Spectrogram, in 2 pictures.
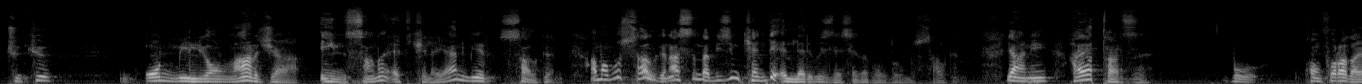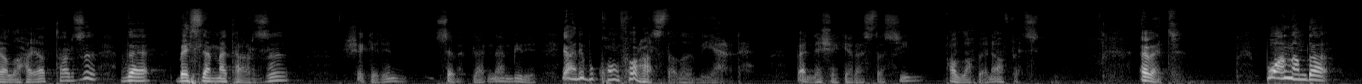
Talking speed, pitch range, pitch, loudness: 105 wpm, 115-180 Hz, 145 Hz, -29 LUFS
